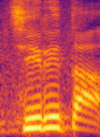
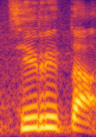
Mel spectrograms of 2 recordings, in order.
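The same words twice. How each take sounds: Both takes have the same delivery.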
